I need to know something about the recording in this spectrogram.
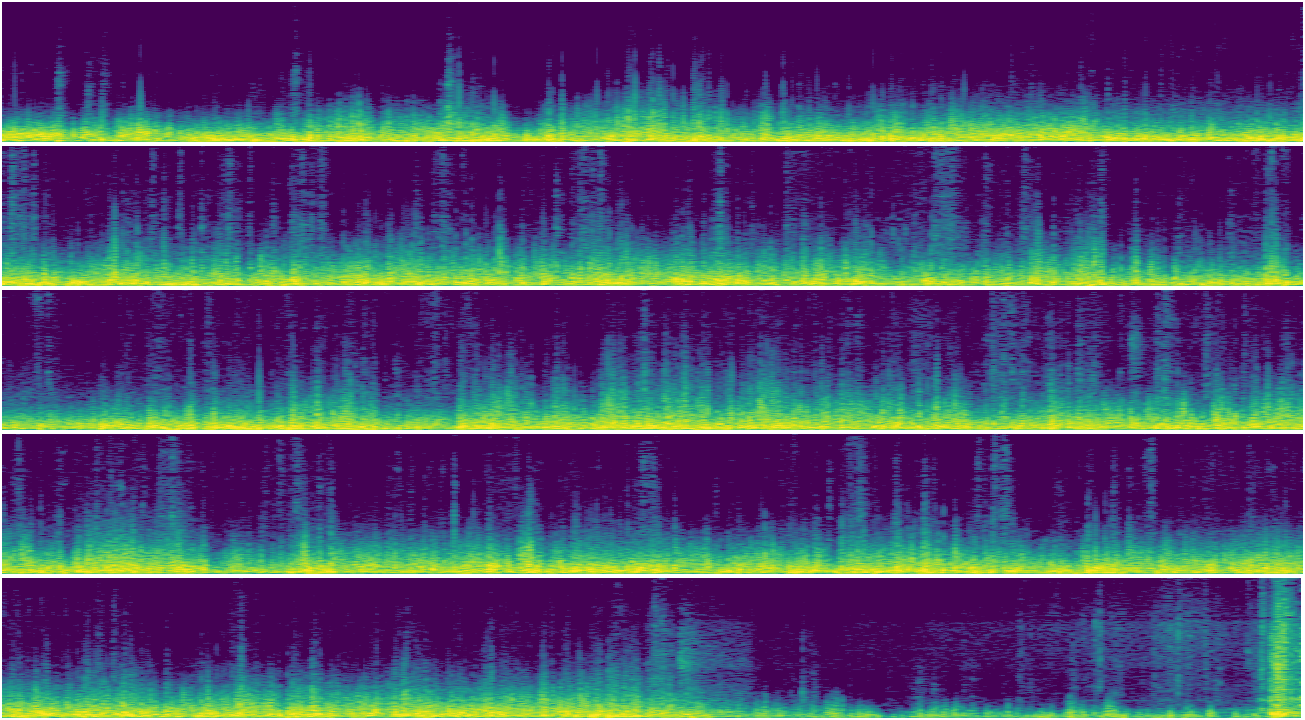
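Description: Wiegand alpine coaster sled running fast along its tubular steel track: a steady rolling rumble from the wheels on the rails, with frequent clicks and knocks and wind on the microphone. It quietens sharply near the end as the sled slows.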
